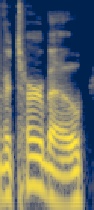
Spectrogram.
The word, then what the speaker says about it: Viterbo: uh Joe machine gun Viterbo which is also just kind of a cool name because even though it's not spelled like it it does have turbo it's turbo yeah yeah for sure yeah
